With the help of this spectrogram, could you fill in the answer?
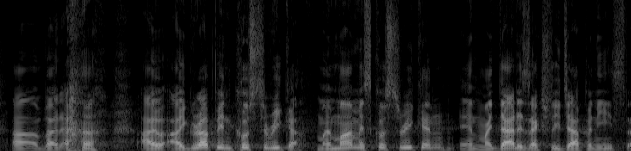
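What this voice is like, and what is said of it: Non-American accent in English. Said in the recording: “I'm not American. You will tell from my accent”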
